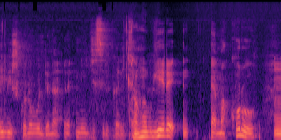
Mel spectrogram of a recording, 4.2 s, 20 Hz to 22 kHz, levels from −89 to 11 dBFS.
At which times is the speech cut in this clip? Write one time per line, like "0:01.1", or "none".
0:03.2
